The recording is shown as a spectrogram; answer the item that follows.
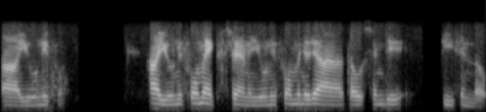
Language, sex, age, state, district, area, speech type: Malayalam, male, 30-45, Kerala, Palakkad, rural, conversation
